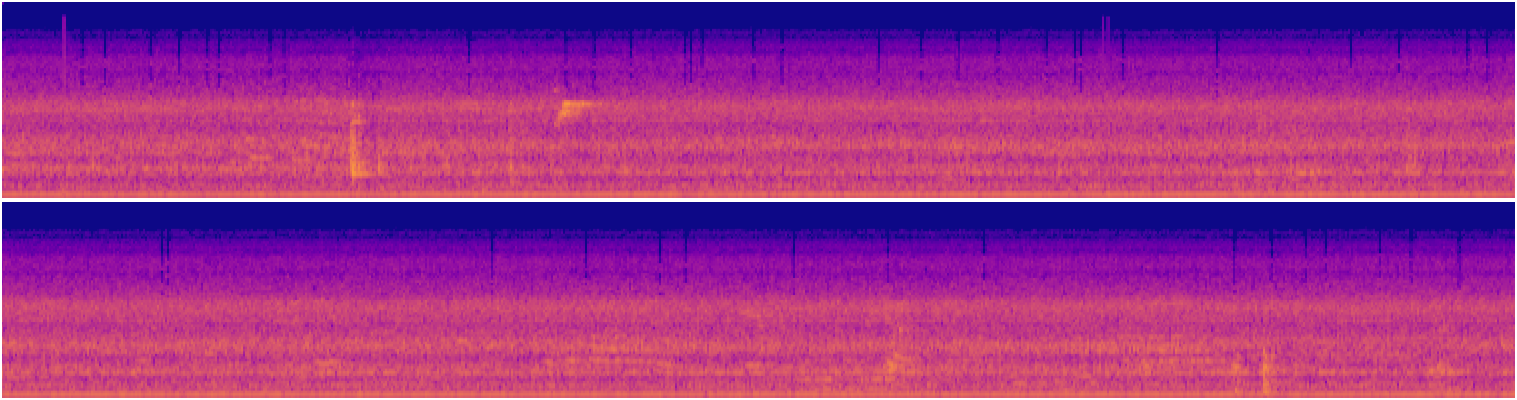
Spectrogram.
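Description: A kitchen fan motor running with a steady low hum and whir, with a few light clinks of utensils on the metal frying pan.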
